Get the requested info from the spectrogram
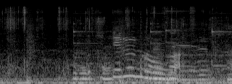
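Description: A voice singing a gliding melody over background music, the line sliding down in pitch near the end. Light crunching steps on shell-strewn gravel run underneath.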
